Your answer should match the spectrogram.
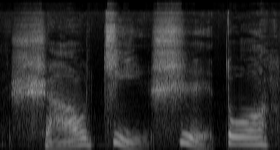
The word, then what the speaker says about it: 少即是多: 少即是多.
